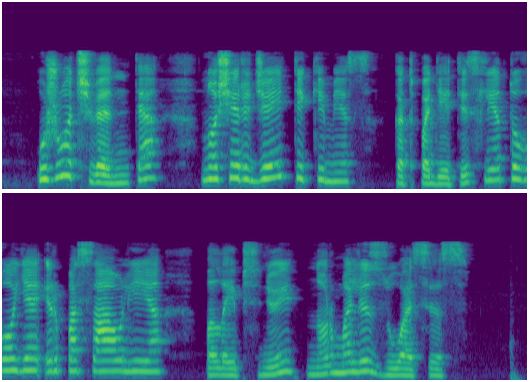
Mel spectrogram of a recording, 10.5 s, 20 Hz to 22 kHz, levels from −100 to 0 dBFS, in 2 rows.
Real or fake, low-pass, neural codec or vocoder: real; 7.2 kHz; none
